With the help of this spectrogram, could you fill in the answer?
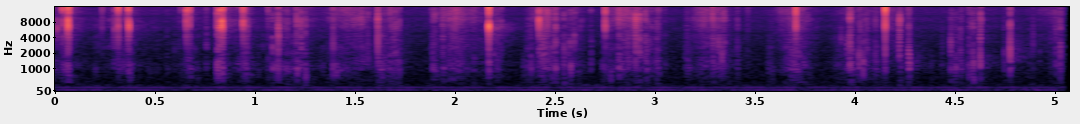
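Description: Long nails scratch quickly across the front, waistband and button area of worn black denim jeans. Dense bursts of dry, bright scratching and crinkling sit over a steady low hum. Each stroke is short and leaves no ring.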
